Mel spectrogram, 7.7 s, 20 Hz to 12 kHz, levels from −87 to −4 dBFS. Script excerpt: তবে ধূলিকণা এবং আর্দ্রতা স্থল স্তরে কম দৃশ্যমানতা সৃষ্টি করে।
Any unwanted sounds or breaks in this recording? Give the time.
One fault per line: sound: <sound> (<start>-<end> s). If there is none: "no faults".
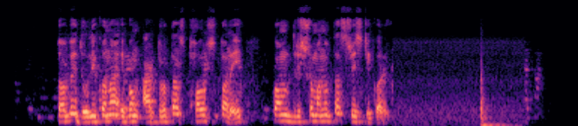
sound: thud (6.4-7.0 s)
